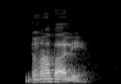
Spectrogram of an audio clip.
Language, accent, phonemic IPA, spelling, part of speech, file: French, France, /bʁɛ̃.ba.le/, brimbaler, verb, LL-Q150 (fra)-brimbaler.wav
- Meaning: alternative form of bringuebaler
